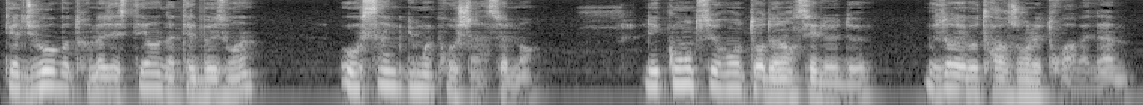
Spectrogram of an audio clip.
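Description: Guy reading as slick court minister, smiling and sure of himself, dark husky voice. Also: medium pitch, sing-song, normal speed. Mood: assured. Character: smooth scheming male royal finance minister.

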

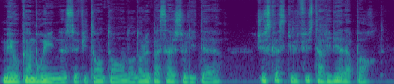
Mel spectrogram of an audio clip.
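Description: A male audiobook narrator reading a classic novel in a measured, steady way. His voice is husky and mellow, with a dark, soft tone. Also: lowish voice. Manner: measured storytelling. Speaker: audiobook reader. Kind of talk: scripted narration.

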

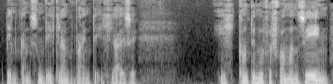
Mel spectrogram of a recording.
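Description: A man reading a literary novel aloud in the first person, with a calm, deliberate, intimate delivery. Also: on the low side, slightly rough, no room sound, studio quality. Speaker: audiobook reader. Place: recording studio.

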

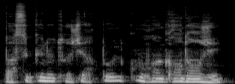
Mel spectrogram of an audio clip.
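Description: A man reading an audiobook, voicing a smooth-talking older viscount with falsely affectionate manners. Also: mid-range voice, a little slow, darkish tone, pitched above the performer's own voice. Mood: honeyed.

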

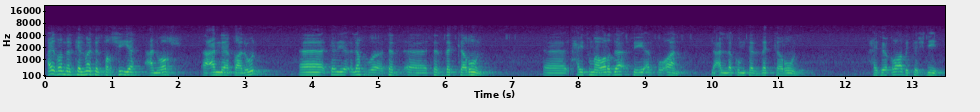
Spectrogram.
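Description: A man teaching Quran recitation, speaking deliberately with many hesitant restarts and filler sounds, repeating words slowly to show how they are pronounced. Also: a little high, steady tone. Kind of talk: recitation lesson. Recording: dull lo-fi recording.

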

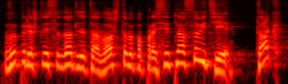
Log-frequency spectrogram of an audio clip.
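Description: A man voicing a calm, firm young princess in an audiobook reading, with a cool, unruffled delivery. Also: high-pitched, fairly quick, husky, voice pushed up.

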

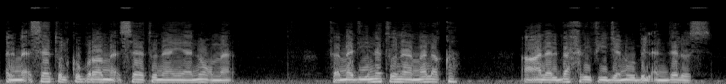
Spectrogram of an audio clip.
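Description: Firm devout father, storybook figure, grave delivery, lowish voice, narrator doing it. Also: level tone, a little fast, darkish tone, close to an everyday voice, low-quality recording. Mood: bitter.

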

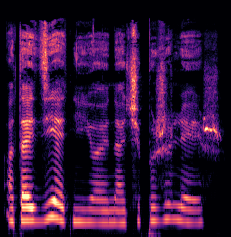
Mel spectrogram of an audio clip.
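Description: A woman's voice: on the low side, fairly even intonation, moderate pace, darkish tone, no room sound, lightly acted. Woman voicing a stern commanding prince. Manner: firm, harsh and possessive.

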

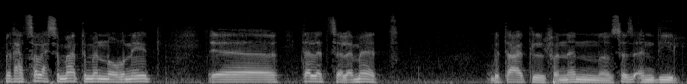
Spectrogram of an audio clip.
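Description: Mellow-voiced Egyptian composer. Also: male voice, lowish voice, little pitch movement, a little fast. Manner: reflective, hesitant, searching for words. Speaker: composer, guest. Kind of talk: radio interview.

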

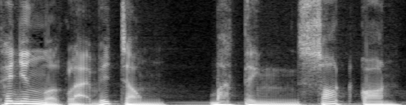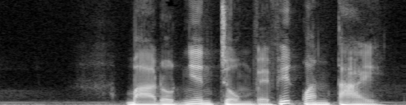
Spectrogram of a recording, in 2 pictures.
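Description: Dramatic male ghost story narrator. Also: normal speed. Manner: expressive, swinging pitch. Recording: narration over background music.

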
